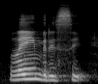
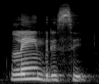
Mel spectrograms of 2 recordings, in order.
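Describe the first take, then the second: No difference in how they are said.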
